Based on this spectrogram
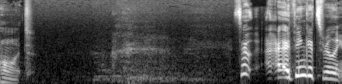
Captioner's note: audience chuckling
